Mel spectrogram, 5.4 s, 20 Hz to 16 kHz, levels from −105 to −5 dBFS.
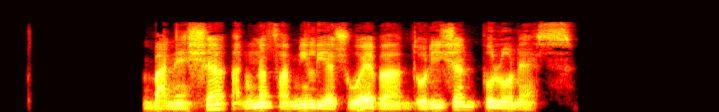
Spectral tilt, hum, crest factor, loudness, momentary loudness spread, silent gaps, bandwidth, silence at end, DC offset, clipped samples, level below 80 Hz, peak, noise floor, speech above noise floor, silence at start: -5.5 dB/octave; none; 18 dB; -17 LUFS; 9 LU; none; 7.8 kHz; 1.15 s; under 0.1%; under 0.1%; -56 dBFS; 0 dBFS; under -90 dBFS; over 74 dB; 1.05 s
